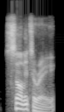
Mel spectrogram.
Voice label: "solitary", British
